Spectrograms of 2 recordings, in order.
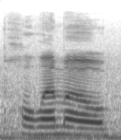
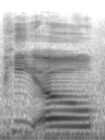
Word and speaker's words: pomelo: But yes, and polemo?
